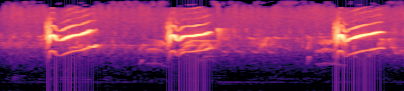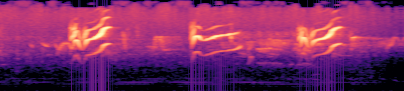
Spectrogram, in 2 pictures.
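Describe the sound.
American goldfinch whiny calls: six high, thin, rising and bending notes that sound plaintive, evenly spaced and alone with no other sounds.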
